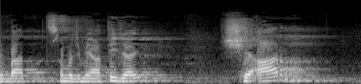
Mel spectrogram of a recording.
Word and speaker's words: شعار: شعار تلفظ پہلے سیکھ لیں، شین، عین، الف، رے، اس کو کیسے پڑھیں گے؟ شعار حسینی، شین، عین، الف اور رے.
